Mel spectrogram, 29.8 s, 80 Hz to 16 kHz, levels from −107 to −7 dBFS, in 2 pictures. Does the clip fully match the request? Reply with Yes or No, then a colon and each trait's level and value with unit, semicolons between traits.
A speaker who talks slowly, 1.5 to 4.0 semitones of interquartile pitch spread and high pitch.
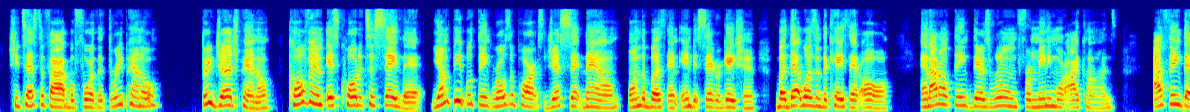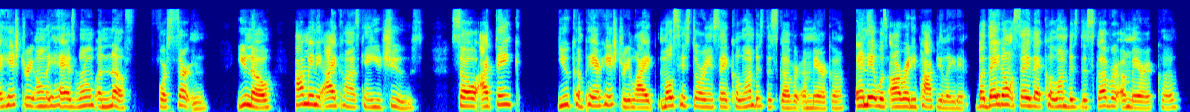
No: average, 180 wpm; average, 3.7 semitones; high, 215 Hz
